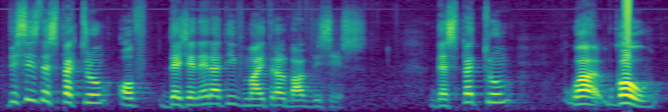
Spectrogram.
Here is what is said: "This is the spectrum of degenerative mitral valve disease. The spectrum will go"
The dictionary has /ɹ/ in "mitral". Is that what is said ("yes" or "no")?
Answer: yes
